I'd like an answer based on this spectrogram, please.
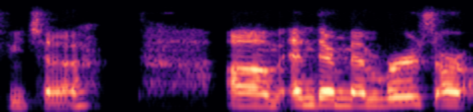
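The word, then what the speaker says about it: VCHA: I think it's FEA I think it's pronounced as ficha um and their members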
